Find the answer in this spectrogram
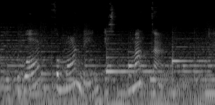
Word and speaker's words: matin: The word for morning is matin. The IN is pronounced just like in the word India or Indian and Indien, and matin.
